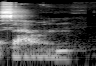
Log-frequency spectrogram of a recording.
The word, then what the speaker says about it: Samhain: Unofficially, officially kicking off the countdown to Samhain. – That's right. You actually pronounced it correctly.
